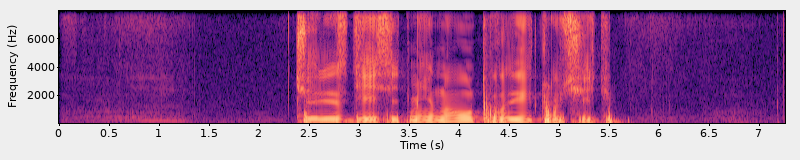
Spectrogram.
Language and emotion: Russian, sad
